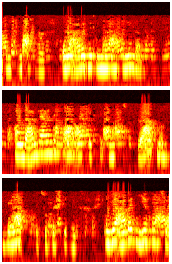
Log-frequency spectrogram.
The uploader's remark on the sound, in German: Leider hat mir meine neue Software einen Strich durch die Rechnung gemacht und die Tonqualität ist nicht so geworden wie ich sie mir wünschen würde. Wenn du ein Headphone/ Kopfhörer verwendest und nur auf einem Ohr hörst, dann hörst du den Hall nicht .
